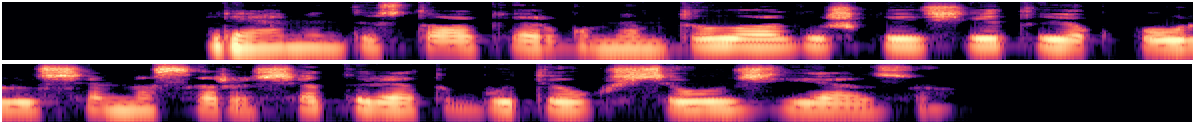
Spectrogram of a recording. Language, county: Lithuanian, Vilnius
